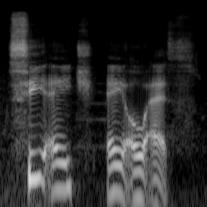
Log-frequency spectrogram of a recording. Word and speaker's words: chaos: mean soft can mean smooth subtle next one c h a o s how to pronounce c h a oos CH Soft C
